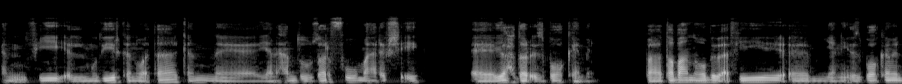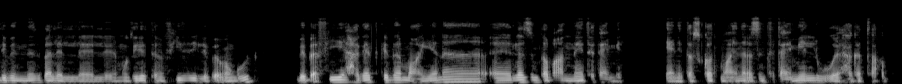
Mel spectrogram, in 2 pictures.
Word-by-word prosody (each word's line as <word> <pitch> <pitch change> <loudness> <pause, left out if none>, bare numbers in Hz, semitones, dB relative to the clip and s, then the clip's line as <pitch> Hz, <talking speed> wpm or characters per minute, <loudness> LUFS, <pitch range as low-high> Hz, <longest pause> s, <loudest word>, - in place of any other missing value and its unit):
كان - - -6
في 95 -1 +1
المدير 85 +5 +1
كان 85 - -4
وقتها 100 +6 0
كان 95 -3 -6 0.4
يعني 75 -1 -5
عنده 85 -1 -3
ظرف - - 0
وما 95 -3 0
عرفش 90 - -2
إيه، 90 - -3 0.5
آآ 80 -1 +2
يحضر 90 0 +5
أسبوع 90 +2 -1
كامل، 75 -3 -7 0.5
فطبعًا 95 +6 +4
هو 95 0 +4
بيبقى 95 -3 +4
في 100 +1 +3
آآ 85 -1 -1
يعني 80 0 -5
أسبوع 95 +3 +2
كامل 95 0 +2
ليه 100 - +3
بالنسبة 95 0 +1
لل 80 -3 -1
للمدير 80 +2 -3
التنفيذي 95 +2 -2
اللي 90 -2 -1
يبقى - - 0
موجود، 90 +10 0 0.5
بيبقى - - +4
في 110 +1 +3
حاجات 100 +2 +1
كده 105 0 +2
معيّنة 95 +3 0 0.3
آآ 100 -6 -1
لازم 105 0 +2
طبعًا 95 0 0
أن 90 -2 -3
هى 90 - +3
تتعمل. 85 -4 -8 0.5
يعني 75 -1 -1
تاسكات - - -1
معيّنة 85 +2 -1
لازم 90 - -1
تتعمل 95 +4 -1
وحاجات 85 -4 -2
صعبة. - - -7
90 Hz, 165 wpm, -24 LUFS, 85-100 Hz, 0.5 s, يحضر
